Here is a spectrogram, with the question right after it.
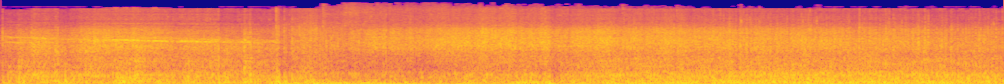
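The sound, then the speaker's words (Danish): A massive explosion of several hundred tons of fireworks at a fireworks factory in Seest, Denmark, roars loud, surging sharply after a moment into a sustained, heavy rumble with dense low booming and a hissing, crackling wash over it. “Flere hundrede tons fyrværkeri detonerer, og en paddehattesky rejser sig over Seest.”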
